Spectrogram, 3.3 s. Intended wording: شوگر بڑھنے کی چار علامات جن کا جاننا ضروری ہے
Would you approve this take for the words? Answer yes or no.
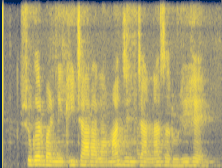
no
